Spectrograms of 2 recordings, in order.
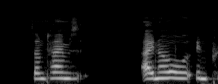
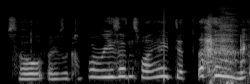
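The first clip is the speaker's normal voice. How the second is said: higher, louder, laughing embarrassed start; 5 semitones higher, 5 dB louder than usual. Real, not acted. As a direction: start explaining through a laugh.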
